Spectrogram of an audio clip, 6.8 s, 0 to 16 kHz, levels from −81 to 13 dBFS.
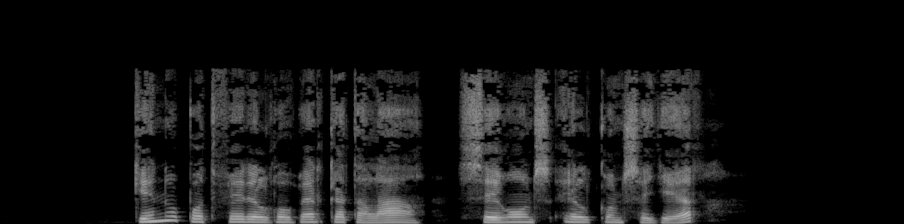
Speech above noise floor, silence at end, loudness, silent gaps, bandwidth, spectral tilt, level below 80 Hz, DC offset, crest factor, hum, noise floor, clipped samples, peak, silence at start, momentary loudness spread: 61 dB; 1.55 s; -23 LUFS; none; 11.5 kHz; -3.5 dB/octave; -68 dBFS; under 0.1%; 20 dB; none; -84 dBFS; under 0.1%; -4 dBFS; 1 s; 6 LU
